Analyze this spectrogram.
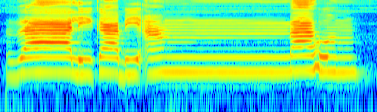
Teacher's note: ذال کو نرمی سے پڑھتے ہوئے اوپر کھڑی زبر ہے، ہم کھینچ لیں گے ایک الف کے برابر۔ اس کے بعد لام کے نیچے اور کاف پر زبر ہے، لام کے نیچے زیر ہے، تو ان کو بالکل بھی نہیں کھینچنا۔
